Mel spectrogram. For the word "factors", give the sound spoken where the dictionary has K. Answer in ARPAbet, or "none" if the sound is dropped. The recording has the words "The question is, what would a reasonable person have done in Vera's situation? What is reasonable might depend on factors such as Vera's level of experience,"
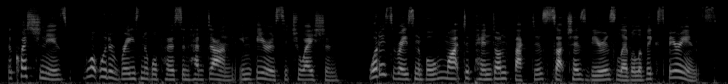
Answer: K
